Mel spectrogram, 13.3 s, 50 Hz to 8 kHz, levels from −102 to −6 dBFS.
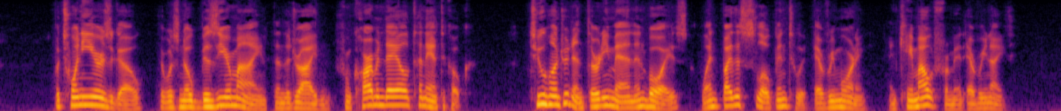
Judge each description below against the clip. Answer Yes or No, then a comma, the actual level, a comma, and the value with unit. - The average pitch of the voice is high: No, low, 125 Hz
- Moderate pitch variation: No, wide, 6.8 semitones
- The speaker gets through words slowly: No, average, 170 wpm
